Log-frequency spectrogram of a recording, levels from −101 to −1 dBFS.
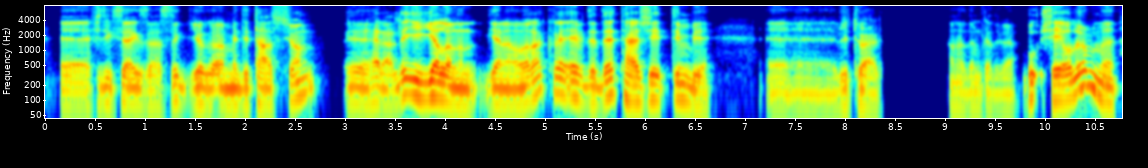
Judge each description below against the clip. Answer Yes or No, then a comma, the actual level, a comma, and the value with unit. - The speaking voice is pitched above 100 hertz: No, very low, 90 Hz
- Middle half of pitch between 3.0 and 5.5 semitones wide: Yes, average, 5.1 semitones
